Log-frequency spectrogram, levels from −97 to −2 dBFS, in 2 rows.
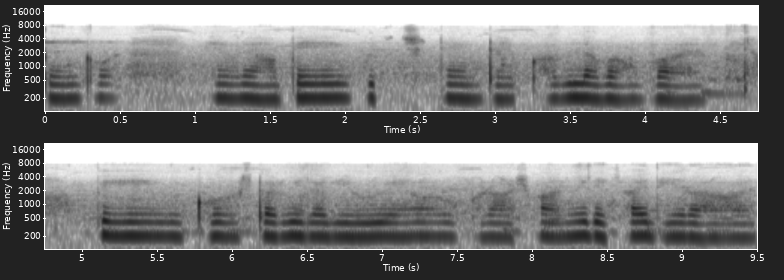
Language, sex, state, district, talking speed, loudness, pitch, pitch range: Hindi, female, Bihar, Purnia, 130 wpm, -25 LUFS, 200 Hz, 195-205 Hz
